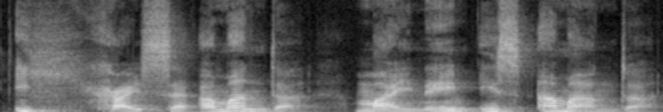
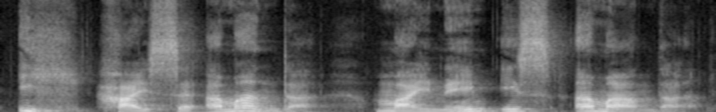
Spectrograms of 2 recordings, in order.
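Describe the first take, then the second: No difference in how they are said.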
